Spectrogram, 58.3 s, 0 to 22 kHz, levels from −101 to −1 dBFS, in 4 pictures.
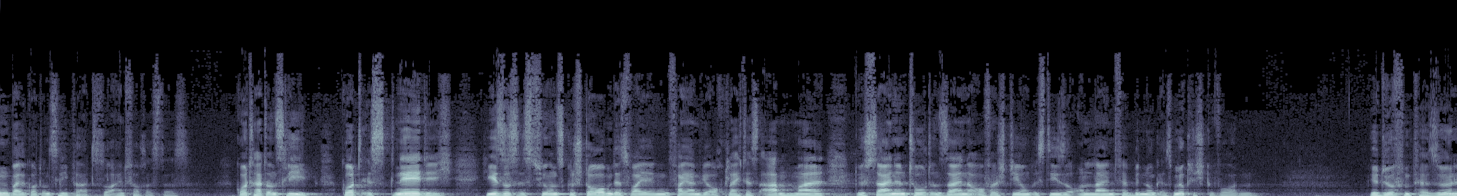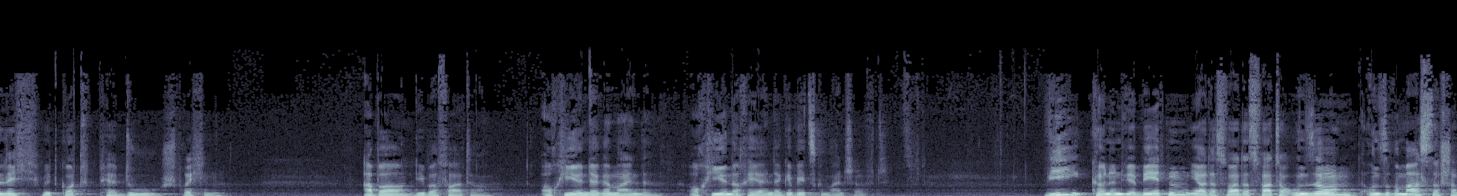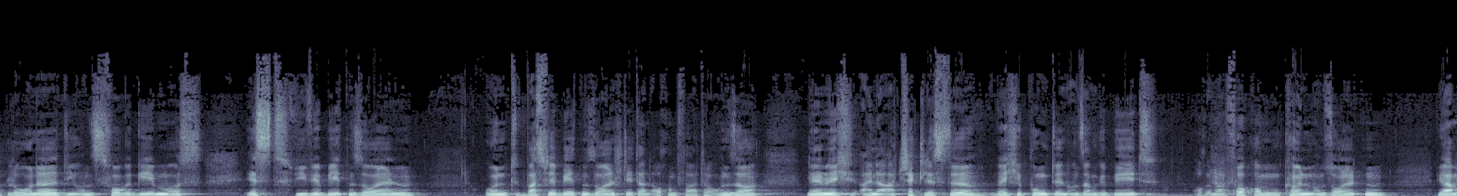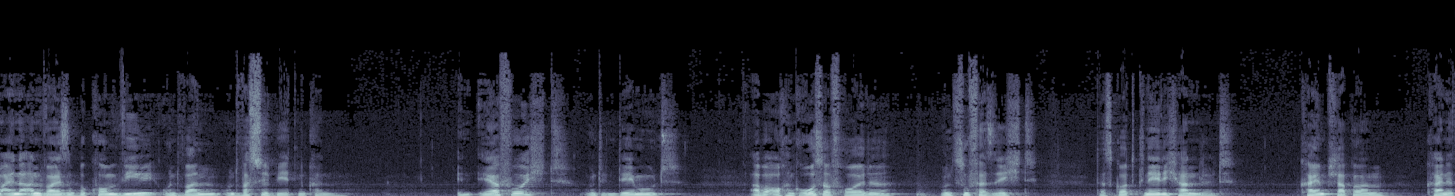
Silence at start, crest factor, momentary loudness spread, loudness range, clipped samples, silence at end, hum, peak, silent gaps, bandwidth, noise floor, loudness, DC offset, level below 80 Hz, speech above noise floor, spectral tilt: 0 s; 20 dB; 15 LU; 7 LU; under 0.1%; 0 s; none; -4 dBFS; none; 16 kHz; -62 dBFS; -25 LUFS; under 0.1%; -56 dBFS; 38 dB; -6.5 dB/octave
